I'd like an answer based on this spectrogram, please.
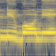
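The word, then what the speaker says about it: pneumonia: सही होगा ठीक है पी साइलेंट रहता है एन ई यू एम ओ एन आई ए इस तरह से निमोनिया की स्पेलिंग लिखी जाती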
